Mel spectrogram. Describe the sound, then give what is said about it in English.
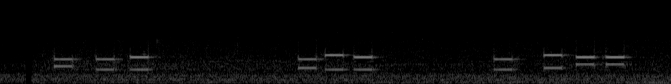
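Telephone keypad tones beep in three quick bursts of three, each tone a short two-pitched chirp, over a steady low background hum with no one talking, as someone dials to call back into a conference call. “Okay, so I do a slash and call in again.”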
